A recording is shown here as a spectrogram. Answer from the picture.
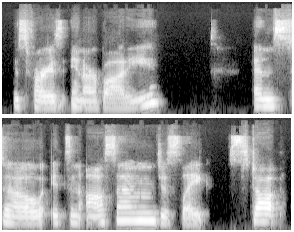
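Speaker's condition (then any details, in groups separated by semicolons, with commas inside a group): No condition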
